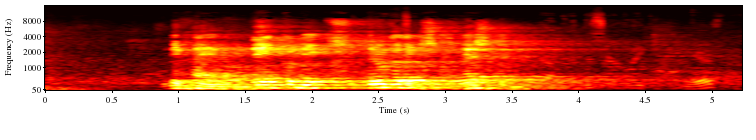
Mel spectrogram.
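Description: Spectators cheer and shout loudly in an echoing hall.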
